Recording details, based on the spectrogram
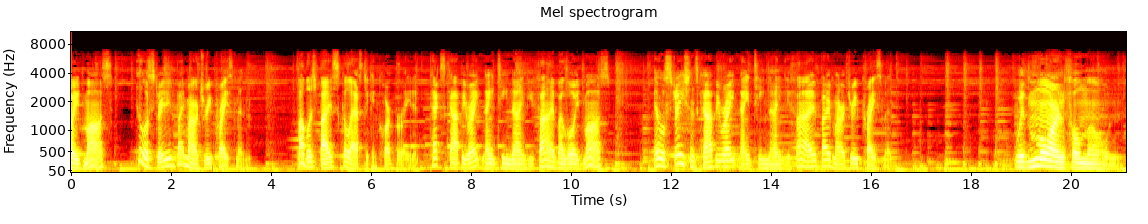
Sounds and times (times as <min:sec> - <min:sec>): Speech: 0:00.0 - 0:03.6, 0:04.5 - 0:10.8, 0:11.6 - 0:16.4, 0:18.9 - 0:21.1.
